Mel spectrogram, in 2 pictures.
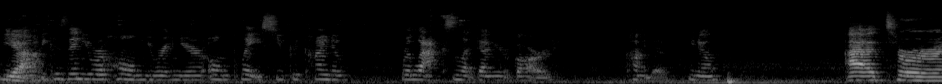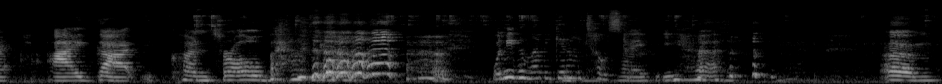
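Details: Woman with aphasia after a hemorrhagic stroke in May 2020 treated with brain surgery, also with right-sided hemiparesis and reading and writing difficulty; aphasia.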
